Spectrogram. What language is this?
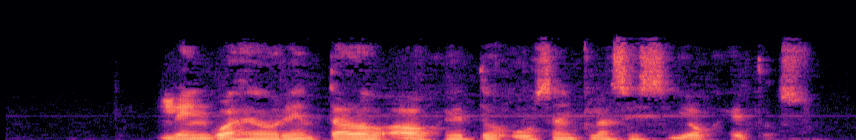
Spanish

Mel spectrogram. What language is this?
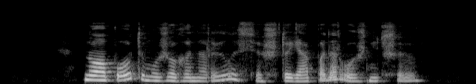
Belarusian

